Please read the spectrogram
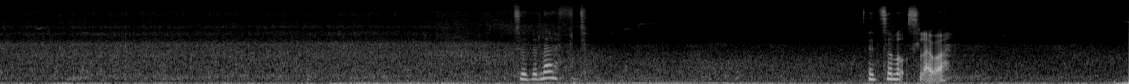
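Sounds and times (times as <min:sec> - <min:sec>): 
churned-up turbulent river water flowing: 0:00.0 - 0:06.1
speech: 0:05.2 - 0:06.0, 0:08.7 - 0:09.6.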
